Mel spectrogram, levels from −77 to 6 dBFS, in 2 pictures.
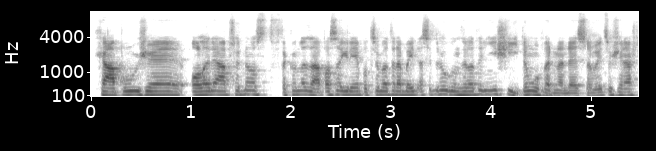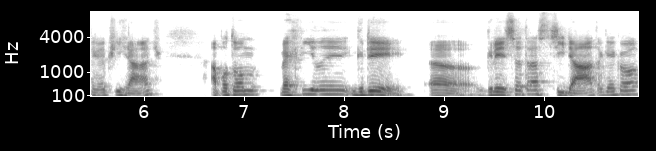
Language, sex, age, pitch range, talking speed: Czech, male, 20-39, 120-150 Hz, 185 wpm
